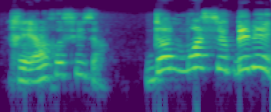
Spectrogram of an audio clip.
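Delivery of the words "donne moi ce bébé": shouting. A narrator's reading. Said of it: "cria-t-il".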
